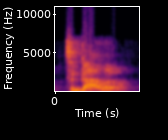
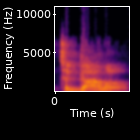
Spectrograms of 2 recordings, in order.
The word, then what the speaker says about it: Tagalog: Well, in the Philippines, they speak, and I might pronounce this wrong, is Tagalog. If I'm pronouncing that right, the main language is Tagalog, okay?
